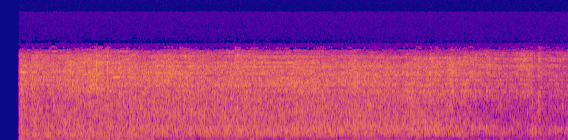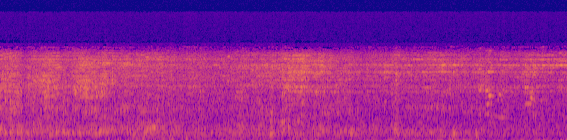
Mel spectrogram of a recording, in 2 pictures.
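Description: A long freight train rumbles and clatters past in the distance, outdoors.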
